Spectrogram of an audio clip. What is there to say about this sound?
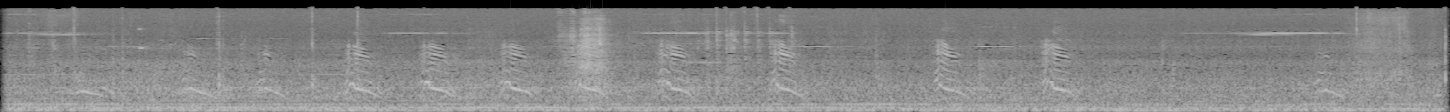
sea birds
some sea-birds noises near the water in the port of Genova.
